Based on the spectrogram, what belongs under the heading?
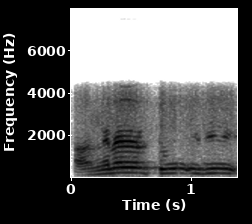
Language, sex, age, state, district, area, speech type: Malayalam, male, 18-30, Kerala, Kasaragod, rural, conversation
